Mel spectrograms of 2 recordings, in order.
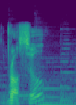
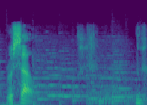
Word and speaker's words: Rousseau: Rasul? How do you pronounce that? I'm sorry. I always make sure to, Oh, Roussel. Okay, Roussel.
